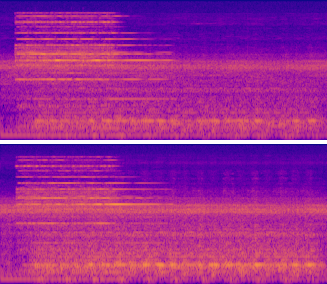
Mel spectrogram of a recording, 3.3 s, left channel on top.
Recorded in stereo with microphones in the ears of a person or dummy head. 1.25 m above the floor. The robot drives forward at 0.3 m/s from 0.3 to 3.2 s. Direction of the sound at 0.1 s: 70° left (ahead or behind).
